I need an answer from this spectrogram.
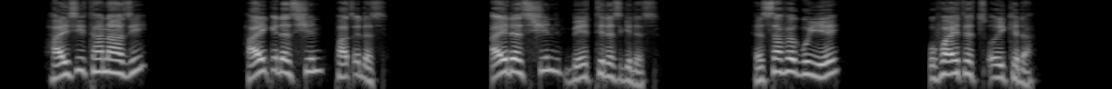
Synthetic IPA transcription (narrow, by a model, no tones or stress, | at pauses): hɐjs̬ːɪt̪ɐnaːzɪ | hɐjkʼːɪd̪ɛsʃɪnpɐt͡sʼːɪd̪ɛs | ʔɐjɪd̪ɛsʃɪnbe̞ːt̪ːɪd̪ɛs̬ɡɪd̪ɛs | hɛsːɐfɛɡʊjːɛ | ʊfɐjɛt̪ɛt͡sɔjkːɪd̪ɐ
